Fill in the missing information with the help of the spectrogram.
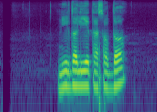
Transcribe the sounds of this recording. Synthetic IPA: nird̪ʌlijet̪asʌb̚d̪ʌ

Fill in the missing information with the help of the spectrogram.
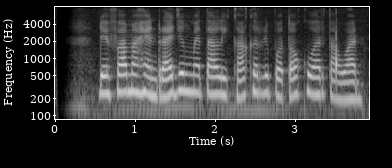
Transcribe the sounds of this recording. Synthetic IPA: dɛfamaɦɛndɾad͡ʒɨŋmɛt̪alikakɨrdipɔt̪ɔkuwart̪awan

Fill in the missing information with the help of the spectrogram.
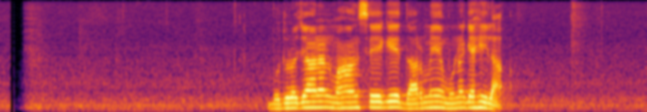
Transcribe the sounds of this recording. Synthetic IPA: bud̪uɾəd͡ʒaːnanʋaɦansejəɡeːd̪arməjəmunəɡæɦila̰ː

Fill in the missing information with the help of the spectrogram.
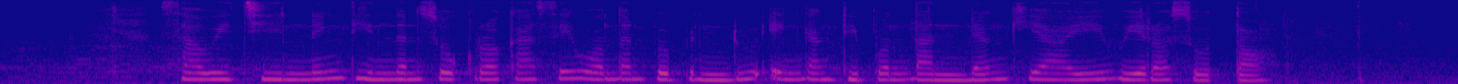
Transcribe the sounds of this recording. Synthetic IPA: sawid̥ʒ̥i̤nɪŋd̪̥i̤nt̪ənsukɾɔkasɪhwɔnt̪ənb̥ə̤b̥ə̤nd̪uʔɪŋkaŋd̪̥i̤pʊnt̪andaŋkijaiwiɾɔsut̪ɔ

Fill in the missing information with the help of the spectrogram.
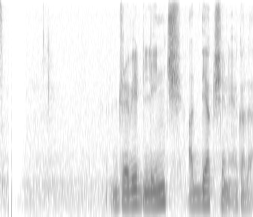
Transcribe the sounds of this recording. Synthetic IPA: ɖɾeʋiɖlint͡ʃad̪ʱjakʂənə̰jə̰kɐlə̰

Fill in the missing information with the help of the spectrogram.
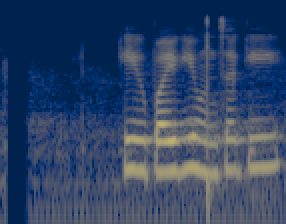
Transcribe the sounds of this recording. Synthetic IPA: kʰejupʌjoɡiɦunt͡sʰʌki

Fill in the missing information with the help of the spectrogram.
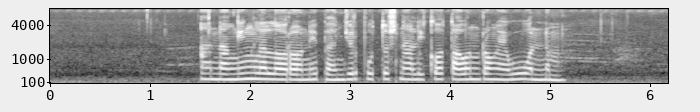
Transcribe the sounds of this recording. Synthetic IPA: ʔanaŋɪŋləlɔɾɔneb̥ä̤ɲd͡ʒʊrput̪ʊsnalikɔt̪aʊnrɔŋewuwənəm

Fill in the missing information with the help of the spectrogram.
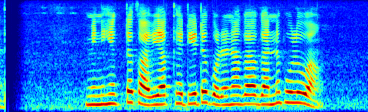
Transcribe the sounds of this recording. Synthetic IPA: miniɦek̚ʈəkaʋijakhɛʈijəʈəɡoɖənaɡaːɡanːəpuluʋaŋ

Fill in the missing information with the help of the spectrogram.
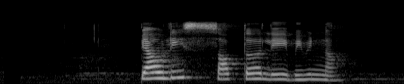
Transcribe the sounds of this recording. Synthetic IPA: pjawlisʌbt̪ʌlebibʱinːʌ

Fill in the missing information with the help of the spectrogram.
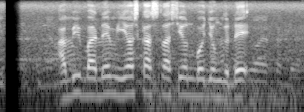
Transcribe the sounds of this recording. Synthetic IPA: ʔabibadɛmijɔskast̪asiɔnbɔd͡ʒɔŋɡədɛ

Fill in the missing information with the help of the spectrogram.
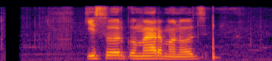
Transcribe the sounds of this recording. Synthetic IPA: kisorkumarmʌnod͡z

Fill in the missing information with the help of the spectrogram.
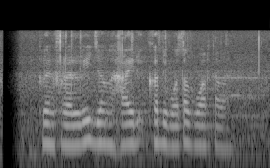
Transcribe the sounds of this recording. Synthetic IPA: klɛnfɾɛdlid͡ʒəŋɦajkʰərdipɔt̪ɔkəwart̪awan

